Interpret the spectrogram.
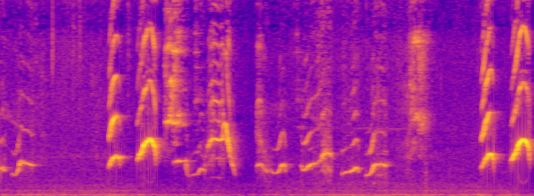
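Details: A pet cockatiel that sings each day produces chirpy whistled phrases: quick up-and-down slurred notes in uneven groups. Two louder rising whistles close the phrase, over a soft background hum.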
